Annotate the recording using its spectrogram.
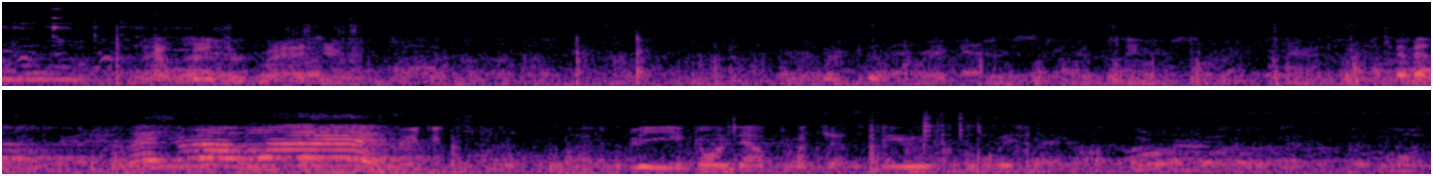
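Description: Young men talk and call out nearby outdoors.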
